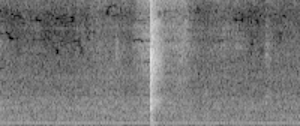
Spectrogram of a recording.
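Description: Hands clap once sharply, close by.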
